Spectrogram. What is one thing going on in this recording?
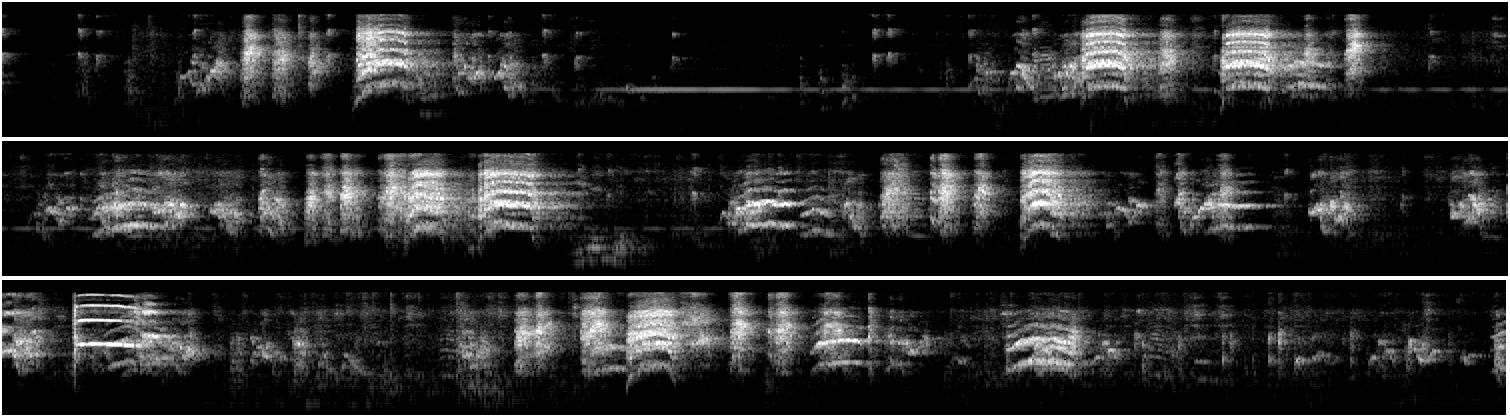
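A parrot squawks, whistles and chatters in bursts close by.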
